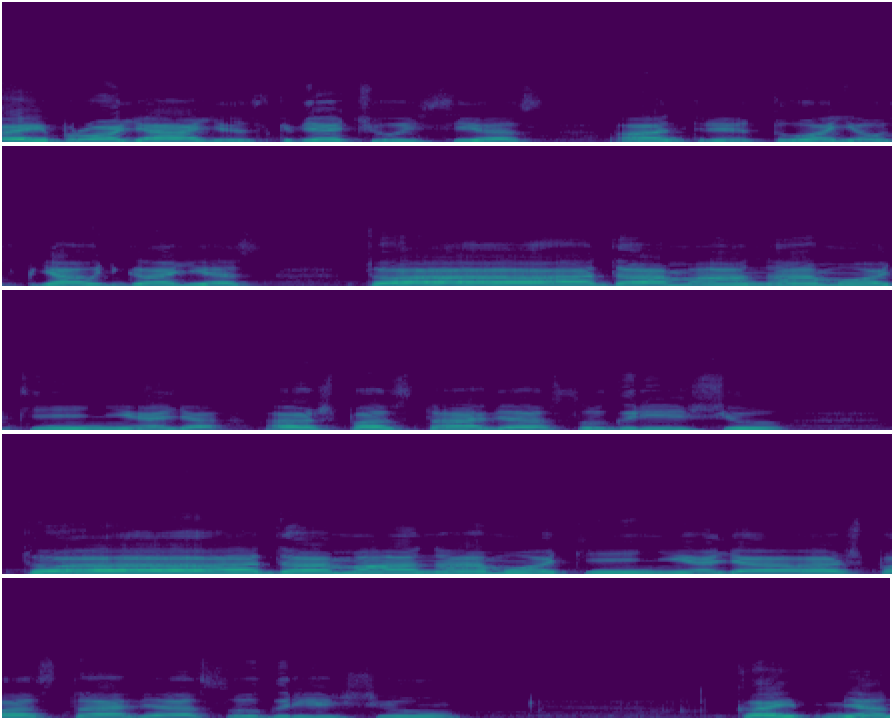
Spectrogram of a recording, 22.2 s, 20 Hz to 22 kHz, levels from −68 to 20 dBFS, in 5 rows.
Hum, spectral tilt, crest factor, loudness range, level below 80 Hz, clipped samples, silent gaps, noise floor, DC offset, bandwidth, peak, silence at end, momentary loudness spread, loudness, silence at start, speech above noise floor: none; -5 dB/octave; 18 dB; 6 LU; -60 dBFS; under 0.1%; none; -56 dBFS; under 0.1%; 15.5 kHz; -10 dBFS; 0 s; 10 LU; -26 LUFS; 0 s; 30 dB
